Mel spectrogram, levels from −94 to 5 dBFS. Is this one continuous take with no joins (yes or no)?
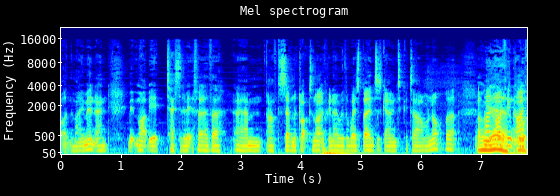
yes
